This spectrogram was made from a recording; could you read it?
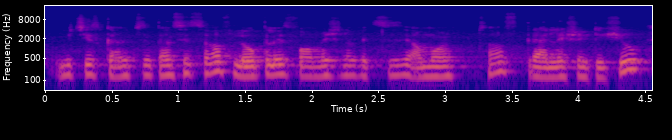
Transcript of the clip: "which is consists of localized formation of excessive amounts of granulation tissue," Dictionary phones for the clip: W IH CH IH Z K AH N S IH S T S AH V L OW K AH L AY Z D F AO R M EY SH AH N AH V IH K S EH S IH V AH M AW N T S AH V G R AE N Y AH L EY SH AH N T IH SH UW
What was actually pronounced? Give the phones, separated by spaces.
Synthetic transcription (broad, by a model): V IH CH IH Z K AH N S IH S T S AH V L OW K AH L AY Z F AO R M EY SH AH N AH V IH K S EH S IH AH M AW N T S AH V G R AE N L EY SH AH N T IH SH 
